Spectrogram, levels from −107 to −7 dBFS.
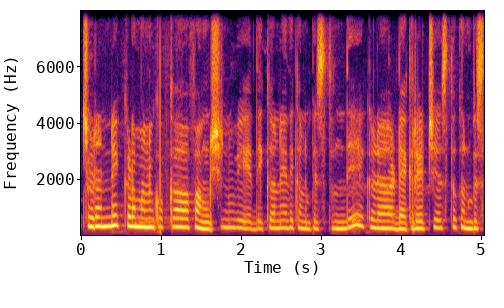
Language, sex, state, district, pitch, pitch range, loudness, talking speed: Telugu, female, Andhra Pradesh, Chittoor, 275 Hz, 250-305 Hz, -16 LUFS, 155 wpm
